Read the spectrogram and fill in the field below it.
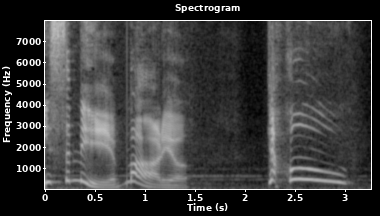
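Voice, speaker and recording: In a put-on character voice, the speaker reaches an extremely high pitch. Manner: cheerful, excited.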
